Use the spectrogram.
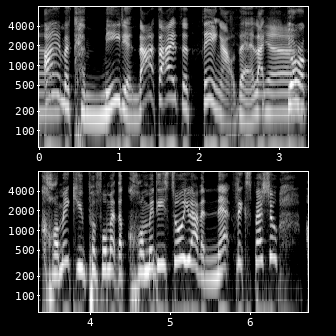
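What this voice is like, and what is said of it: British accent. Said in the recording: “they hear my accent, they're like, oh, she's British.”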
